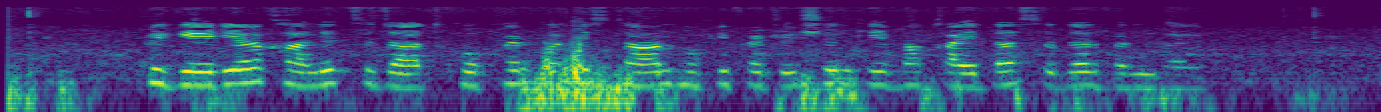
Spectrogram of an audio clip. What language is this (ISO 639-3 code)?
urd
